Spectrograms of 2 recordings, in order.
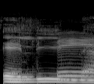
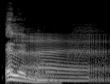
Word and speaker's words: Eleanor: Oh, You decided to have an English name, so we calling it the way the English would call it to pronounce it, Eleanor, but Elena. Okay, that's fine.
